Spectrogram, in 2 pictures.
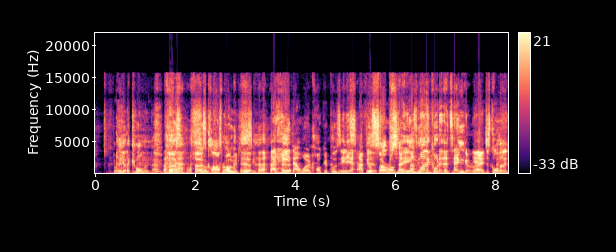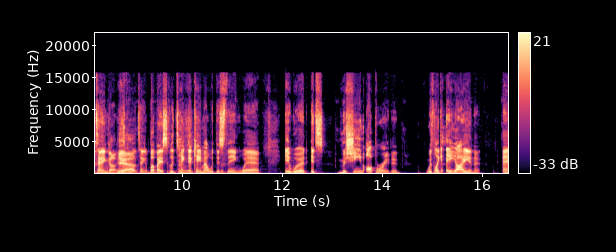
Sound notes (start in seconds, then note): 3.4 laughing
